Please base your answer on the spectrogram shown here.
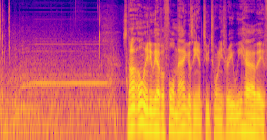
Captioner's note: door opening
